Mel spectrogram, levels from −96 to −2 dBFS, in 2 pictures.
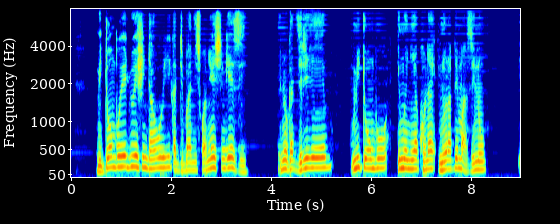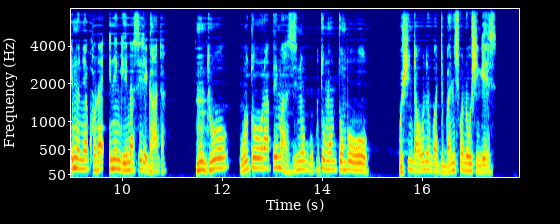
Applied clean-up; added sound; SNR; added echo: neural mask model DeepFilterNet 3.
